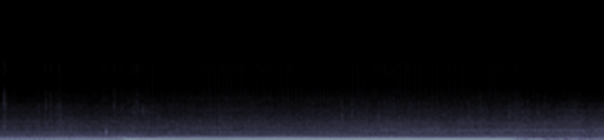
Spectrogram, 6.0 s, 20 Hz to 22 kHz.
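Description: A 1984 Chevrolet Monte Carlo with T-tops driving, its exhaust a steady mid-pitched drone that swells as it accelerates and holds for several seconds before easing off, with no talking.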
